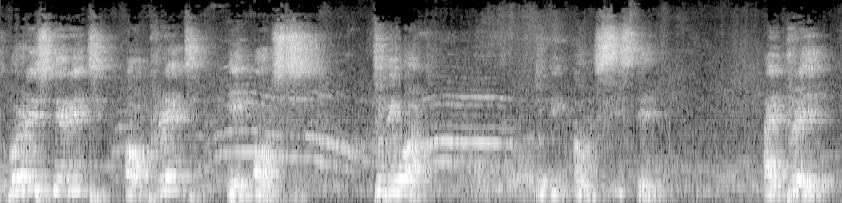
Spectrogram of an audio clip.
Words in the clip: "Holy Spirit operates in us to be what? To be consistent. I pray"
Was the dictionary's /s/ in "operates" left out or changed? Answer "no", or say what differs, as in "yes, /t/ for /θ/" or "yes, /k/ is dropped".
yes, /s/ is dropped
